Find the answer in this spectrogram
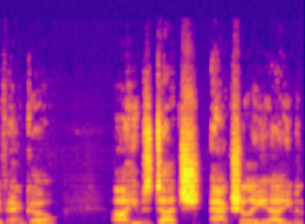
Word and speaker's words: van Gogh: Gogh by the way VA n GOG H we say van Gogh it's actually pronounced van Gogh is how you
